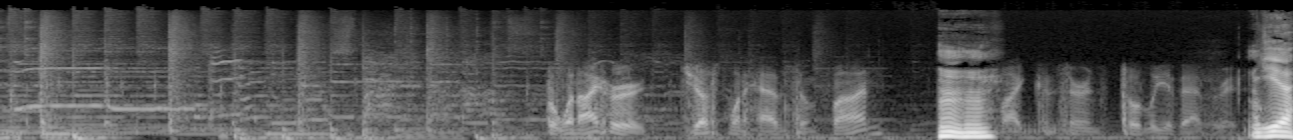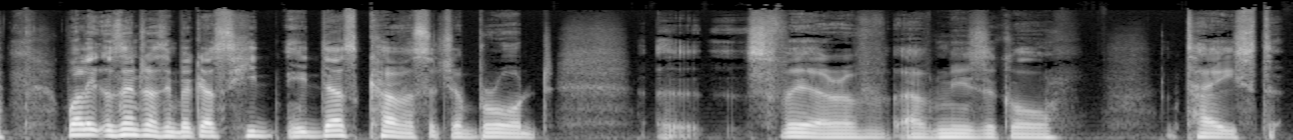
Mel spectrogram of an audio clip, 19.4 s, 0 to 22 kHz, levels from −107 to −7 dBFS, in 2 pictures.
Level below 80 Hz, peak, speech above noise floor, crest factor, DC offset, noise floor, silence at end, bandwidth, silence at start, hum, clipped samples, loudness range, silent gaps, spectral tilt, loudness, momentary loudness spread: -50 dBFS; -2 dBFS; 33 dB; 22 dB; under 0.1%; -55 dBFS; 0.1 s; 17.5 kHz; 0 s; none; under 0.1%; 21 LU; none; -5.5 dB/octave; -21 LUFS; 25 LU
